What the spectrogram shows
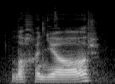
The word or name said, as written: Loch an Fheoir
